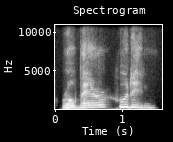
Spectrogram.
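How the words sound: The name is pronounced the French way.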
